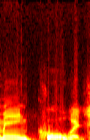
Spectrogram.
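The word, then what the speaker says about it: Manculic: up in Ville and his name's man kolich I believe that's how it's pronounced m a n c u l i c the kid was amazing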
